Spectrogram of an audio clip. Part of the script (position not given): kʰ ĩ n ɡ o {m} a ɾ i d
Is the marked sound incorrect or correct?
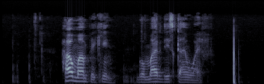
correct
